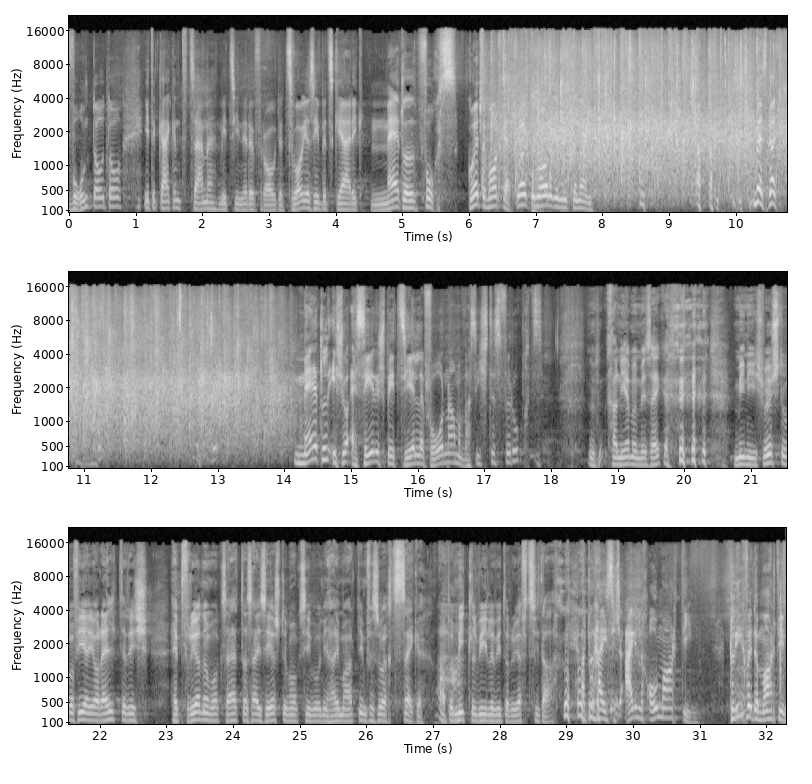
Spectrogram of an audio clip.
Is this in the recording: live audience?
yes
